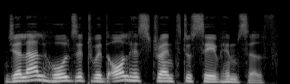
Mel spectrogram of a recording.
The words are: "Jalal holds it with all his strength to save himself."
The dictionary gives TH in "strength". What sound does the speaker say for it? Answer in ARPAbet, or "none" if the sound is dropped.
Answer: T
